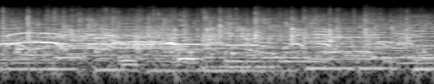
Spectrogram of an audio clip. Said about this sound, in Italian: Grazie, fatevi un applauso.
